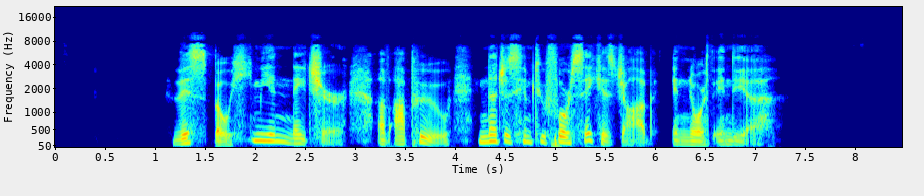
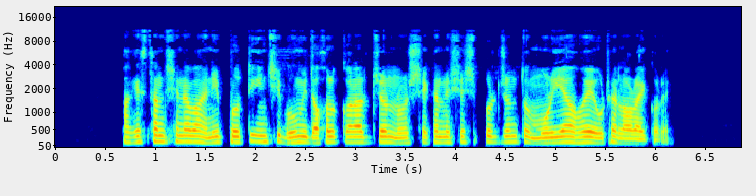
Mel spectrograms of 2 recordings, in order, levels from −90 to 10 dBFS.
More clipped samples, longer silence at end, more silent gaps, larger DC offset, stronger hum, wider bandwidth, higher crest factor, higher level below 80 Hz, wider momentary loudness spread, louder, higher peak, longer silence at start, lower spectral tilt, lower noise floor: neither; first, 1.3 s vs 0.75 s; neither; neither; neither; second, 10 kHz vs 11.5 kHz; about the same, 22 dB vs 20 dB; first, -58 dBFS vs -72 dBFS; first, 12 LU vs 8 LU; second, -27 LUFS vs -21 LUFS; second, -8 dBFS vs -2 dBFS; first, 1.2 s vs 0.7 s; second, -4 dB/octave vs -6 dB/octave; about the same, under -90 dBFS vs -89 dBFS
